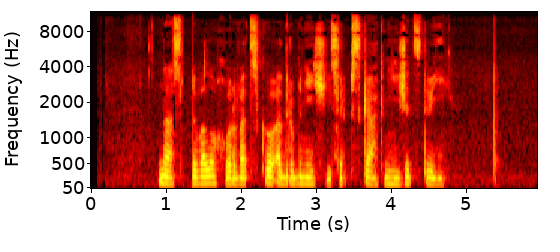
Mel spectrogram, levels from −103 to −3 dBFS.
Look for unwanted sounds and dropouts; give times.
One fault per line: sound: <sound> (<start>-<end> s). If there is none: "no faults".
sound: dropout (1.2-1.3 s)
